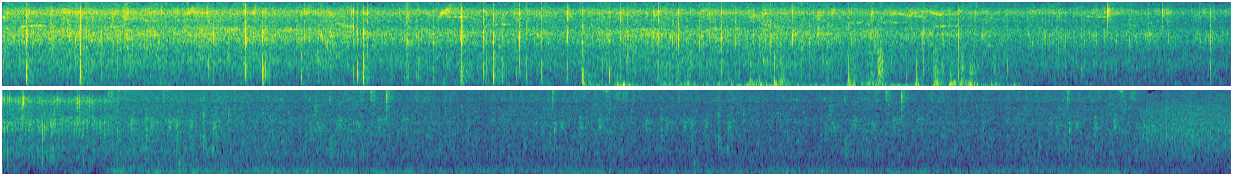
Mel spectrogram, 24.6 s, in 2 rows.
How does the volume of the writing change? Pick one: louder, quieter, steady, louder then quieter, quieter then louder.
louder.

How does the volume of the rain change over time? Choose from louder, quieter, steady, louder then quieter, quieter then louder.
quieter.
